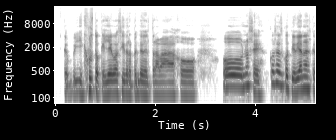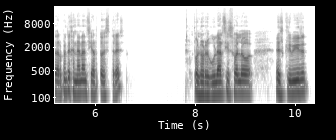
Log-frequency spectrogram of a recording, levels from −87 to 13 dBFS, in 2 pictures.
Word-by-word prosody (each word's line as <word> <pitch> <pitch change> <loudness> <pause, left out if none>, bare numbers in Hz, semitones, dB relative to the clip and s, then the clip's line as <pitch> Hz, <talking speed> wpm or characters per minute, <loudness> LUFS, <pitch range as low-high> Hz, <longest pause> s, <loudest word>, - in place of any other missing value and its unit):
cop - - -8
y 135 -1 -4
justo 150 +3 0
que 125 - -4
llego 135 +1 +4
así 135 0 -2
de 130 - -1
repente 130 +2 -3
del 120 -2 -2
trabajo 125 -1 -3 0.5
o 195 0 +5
no 205 +2 0
sé, 135 -9 -3
cosas 235 -2 0
cotidianas 175 -2 +2
que 155 - -3
de 135 - +2
repente 150 +4 -3
generan 140 -1 +1
cierto 130 -1 -3
estrés. 125 +1 -6 1.4
Por 140 - +1
lo 125 - +3
regular 125 +2 +3
sí 140 +2 -5
suelo 135 0 +1 0.4
escribir, 140 +2 +2
135 Hz, 155 wpm, -24 LUFS, 130-150 Hz, 1.4 s, o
